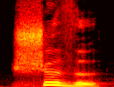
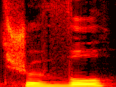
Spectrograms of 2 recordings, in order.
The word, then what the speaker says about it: cheveux: Final X is not pronounced.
